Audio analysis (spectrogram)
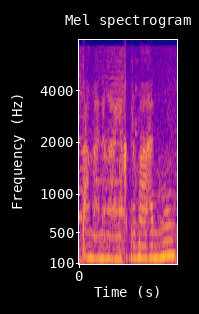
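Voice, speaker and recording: A woman's voice: low-pitched, fairly even intonation, a little fast, dull audio, natural voice. An actress playing a conflicted young woman in love who resists, emotional and reproving, in a romantic radio drama. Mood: teasing, hesitant. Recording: loud music under the voice.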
